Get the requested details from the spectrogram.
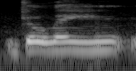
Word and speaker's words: Ghislaine: So Ghislaine, I guess the S is silent in her name. Ghislaine Maxwell trial starts on Monday.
